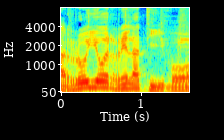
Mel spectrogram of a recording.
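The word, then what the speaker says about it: Rojo Relativo: Intanto il suo album Rosso Relativo viene tradotto in varie lingue, tra cui lo spagnolo, quindi diventa Rollo Relativo.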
